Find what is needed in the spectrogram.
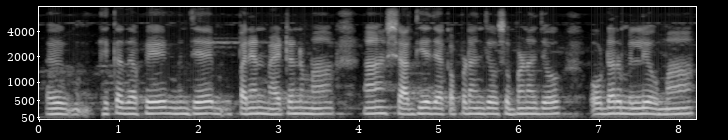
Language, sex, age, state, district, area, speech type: Sindhi, female, 60+, Gujarat, Junagadh, rural, spontaneous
